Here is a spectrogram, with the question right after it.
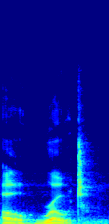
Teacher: O is a diphthong in English. I'm not saying O and but I'm gliding O. So as I say O, hold it longer, get a little bit more lax, and close your jaws.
